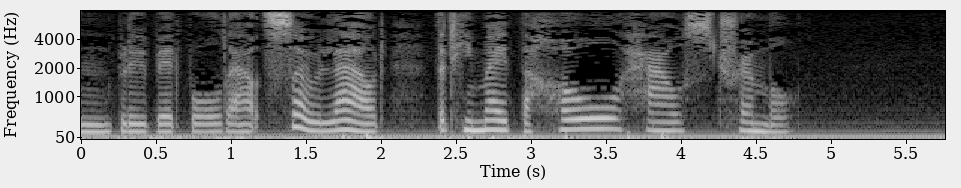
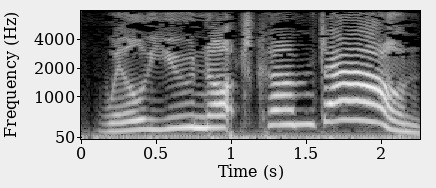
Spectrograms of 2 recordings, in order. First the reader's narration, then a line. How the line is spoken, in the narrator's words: roared Bluebeard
